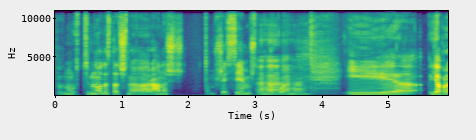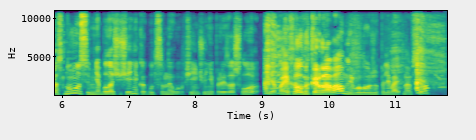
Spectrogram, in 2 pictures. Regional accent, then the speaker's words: Russia; Я говорю, вот из России.

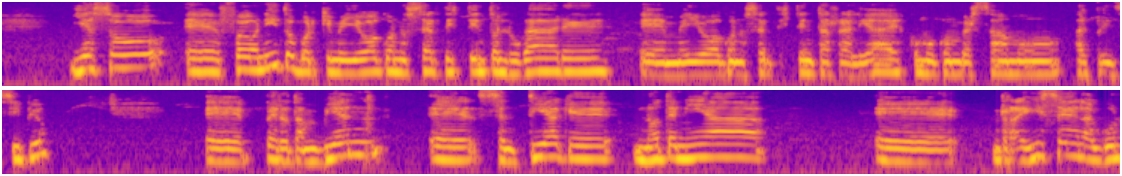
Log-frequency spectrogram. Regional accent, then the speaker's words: Santiago, Santiago Metropolitan Region, Chile; Yo nací y crecí en Santiago, por lo tanto el Cajón del Maipo siempre fue un lugar donde yo venía a conectarme con la naturaleza.

